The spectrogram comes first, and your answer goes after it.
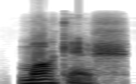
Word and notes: mawkish: American English

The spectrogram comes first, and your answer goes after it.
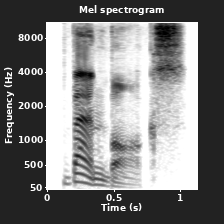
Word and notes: bandbox: British English

